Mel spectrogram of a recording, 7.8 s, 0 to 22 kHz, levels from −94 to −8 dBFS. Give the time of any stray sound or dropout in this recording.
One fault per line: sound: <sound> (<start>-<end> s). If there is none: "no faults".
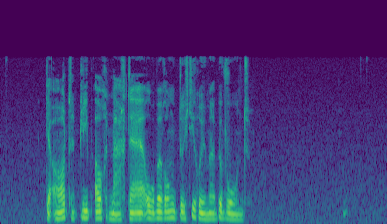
no faults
